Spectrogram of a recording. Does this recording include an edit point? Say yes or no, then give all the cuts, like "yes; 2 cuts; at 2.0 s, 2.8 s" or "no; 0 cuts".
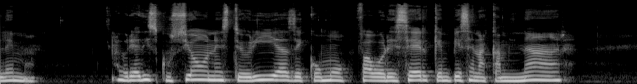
yes; 1 cut; at 3.5 s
